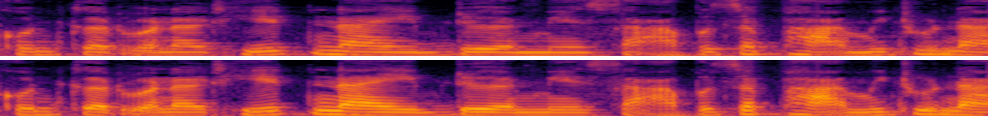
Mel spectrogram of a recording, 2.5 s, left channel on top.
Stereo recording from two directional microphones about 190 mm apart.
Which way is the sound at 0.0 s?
20° right (ahead or behind).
